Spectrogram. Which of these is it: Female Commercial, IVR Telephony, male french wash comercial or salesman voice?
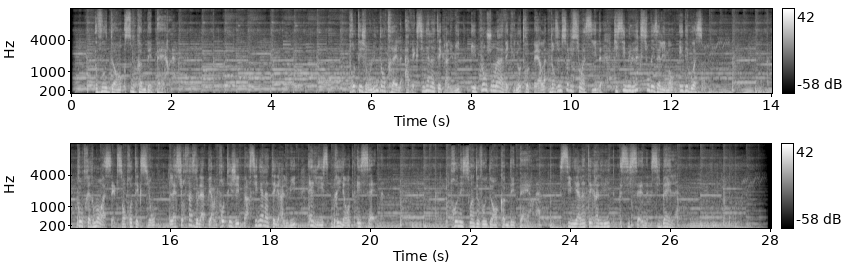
male french wash comercial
